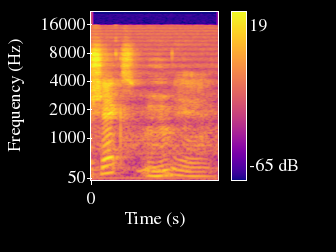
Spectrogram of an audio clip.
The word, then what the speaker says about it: Shcks: Facebook, Schex, así como se, no como se escucha, ¿no? Por no, estar igual de forma New y Saitán van a estar dejando ahí sus, sí. Cómo se escribe, pero es Schex. Schex, S-H-C-K-S, okay.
